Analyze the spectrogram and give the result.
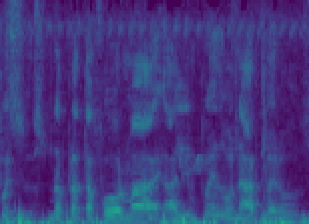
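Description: The voice has a dark, mellow tone and ordinary pitch variation. Noticeable background noise runs behind it. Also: man. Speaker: charity vlogger. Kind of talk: casual vlog chat. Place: home room. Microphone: phone near.

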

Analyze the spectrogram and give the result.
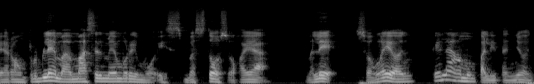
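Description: Medium in pitch, a man with an ordinary speaking voice moves at a fairly quick pace with ordinary pitch variation. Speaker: Bible teacher. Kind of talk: Bible study lecture.

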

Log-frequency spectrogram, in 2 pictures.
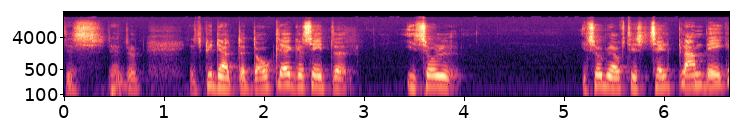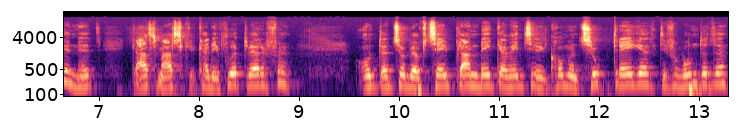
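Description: With a Vorarlberg accent, a man with a high pitch speaks at a moderate pace with fairly even intonation and long, frequent pauses against a quiet background. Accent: Vorarlberg Alemannic dialect. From Austria, Vorarlberg. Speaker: war veteran. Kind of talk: oral history interview; interview answer, oral history recollection. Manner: halting, with repeated filler tags. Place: home room. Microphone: studio mic.

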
